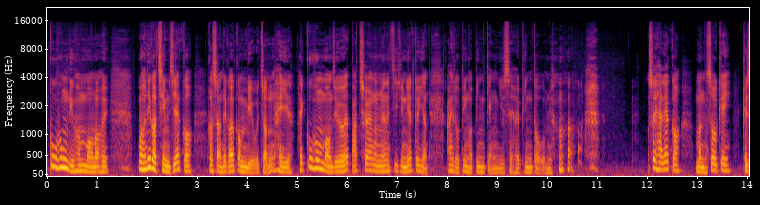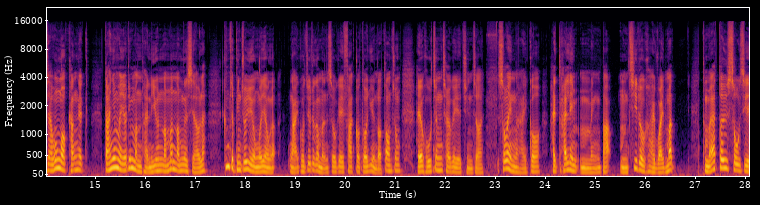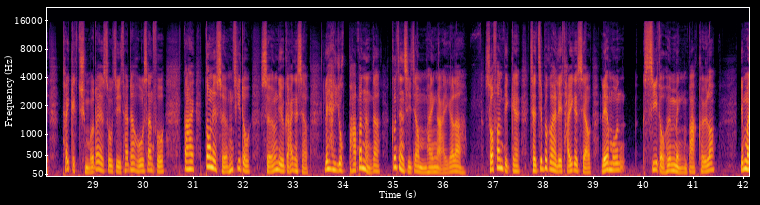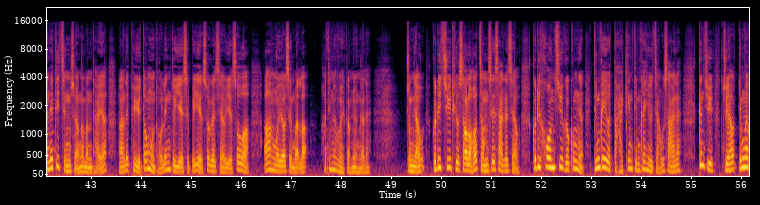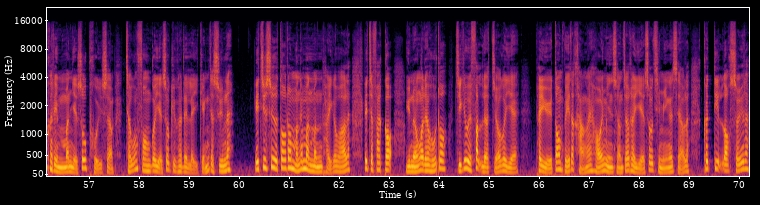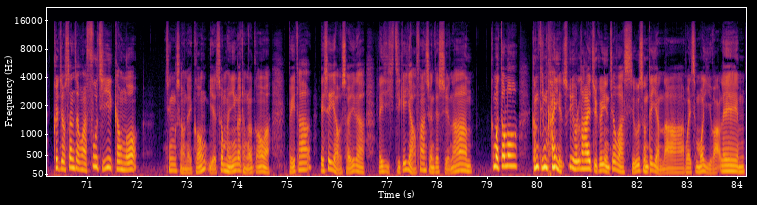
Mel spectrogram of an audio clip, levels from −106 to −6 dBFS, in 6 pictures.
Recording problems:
none

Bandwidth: 15.5 kHz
